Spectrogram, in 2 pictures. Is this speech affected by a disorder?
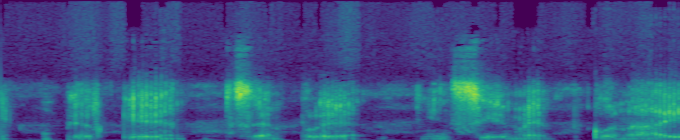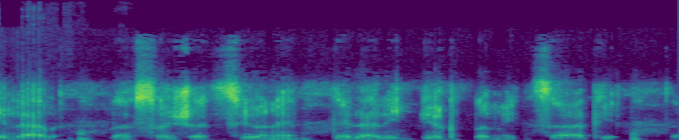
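Yes: laryngectomy; head and neck tumour.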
